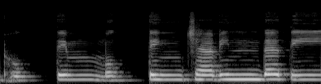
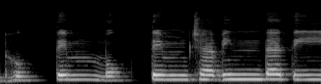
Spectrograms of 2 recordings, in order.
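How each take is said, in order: Both takes have the same delivery.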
